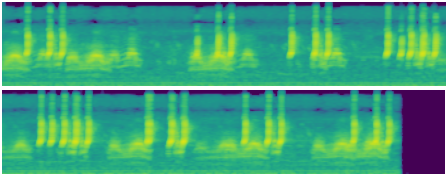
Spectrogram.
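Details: A female quail calls at dawn with repeated groups of thin, piercing squeaks riding on a low nasal buzz, groups spaced near a second apart, with a constant low hum in the background.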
